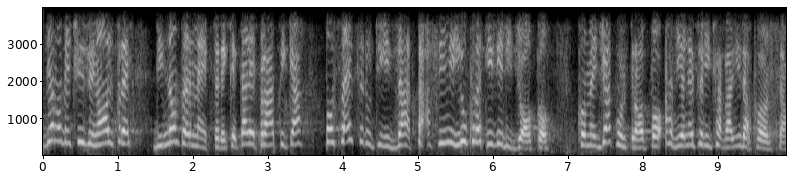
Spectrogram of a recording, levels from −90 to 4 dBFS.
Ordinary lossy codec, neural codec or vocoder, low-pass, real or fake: Opus, 16 kbps; codec, 44.1 kHz, 3.4 kbps, Pupu-Codec; 3.6 kHz; fake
